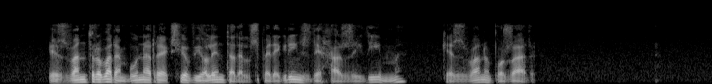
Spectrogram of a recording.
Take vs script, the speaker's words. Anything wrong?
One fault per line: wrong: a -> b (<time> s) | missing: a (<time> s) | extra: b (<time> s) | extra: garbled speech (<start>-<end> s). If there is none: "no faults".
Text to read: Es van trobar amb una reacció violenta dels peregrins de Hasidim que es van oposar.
no faults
